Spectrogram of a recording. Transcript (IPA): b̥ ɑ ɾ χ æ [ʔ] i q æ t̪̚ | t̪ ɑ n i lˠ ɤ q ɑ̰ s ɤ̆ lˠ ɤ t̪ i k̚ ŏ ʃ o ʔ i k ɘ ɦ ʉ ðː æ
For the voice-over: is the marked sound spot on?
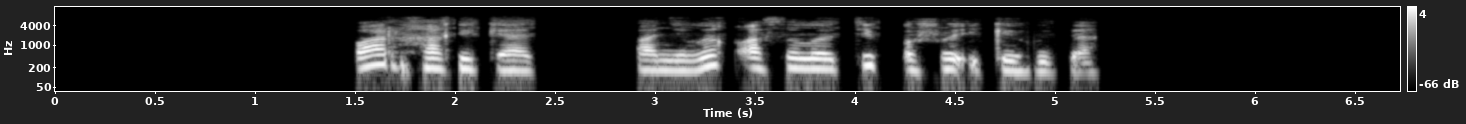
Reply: no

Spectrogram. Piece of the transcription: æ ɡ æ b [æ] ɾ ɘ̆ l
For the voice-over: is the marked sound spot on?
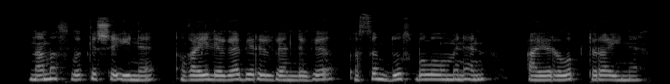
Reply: no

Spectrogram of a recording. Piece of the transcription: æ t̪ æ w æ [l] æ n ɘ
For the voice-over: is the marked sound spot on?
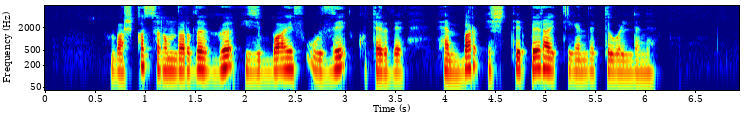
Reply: no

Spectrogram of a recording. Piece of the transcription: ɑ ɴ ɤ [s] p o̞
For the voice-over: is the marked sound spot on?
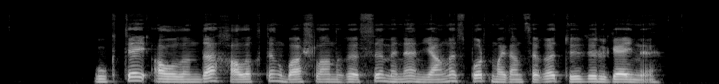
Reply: yes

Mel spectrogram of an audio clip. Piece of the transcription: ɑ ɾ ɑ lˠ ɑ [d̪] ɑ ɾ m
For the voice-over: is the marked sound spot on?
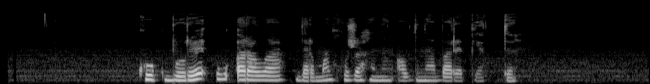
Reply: yes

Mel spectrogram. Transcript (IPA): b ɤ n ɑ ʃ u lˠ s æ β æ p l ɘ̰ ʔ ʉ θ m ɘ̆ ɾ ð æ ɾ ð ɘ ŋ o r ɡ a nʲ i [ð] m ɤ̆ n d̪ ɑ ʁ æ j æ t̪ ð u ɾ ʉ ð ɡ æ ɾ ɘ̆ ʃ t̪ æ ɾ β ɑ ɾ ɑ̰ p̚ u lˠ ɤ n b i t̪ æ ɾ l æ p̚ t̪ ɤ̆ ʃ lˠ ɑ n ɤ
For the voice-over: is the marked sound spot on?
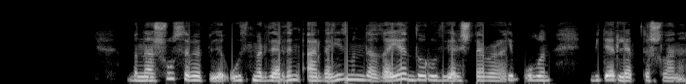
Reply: no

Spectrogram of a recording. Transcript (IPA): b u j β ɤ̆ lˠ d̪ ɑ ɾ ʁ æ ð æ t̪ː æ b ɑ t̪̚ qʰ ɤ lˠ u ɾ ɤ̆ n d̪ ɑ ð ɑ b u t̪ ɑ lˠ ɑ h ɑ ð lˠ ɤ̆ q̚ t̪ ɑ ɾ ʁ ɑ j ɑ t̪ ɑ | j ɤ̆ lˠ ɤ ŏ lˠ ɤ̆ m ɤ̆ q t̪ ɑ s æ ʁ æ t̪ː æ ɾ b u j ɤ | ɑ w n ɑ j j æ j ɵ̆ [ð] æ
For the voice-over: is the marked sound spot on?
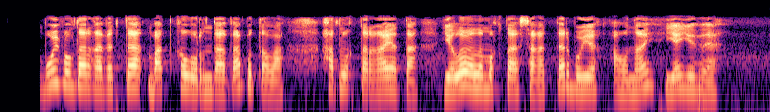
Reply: yes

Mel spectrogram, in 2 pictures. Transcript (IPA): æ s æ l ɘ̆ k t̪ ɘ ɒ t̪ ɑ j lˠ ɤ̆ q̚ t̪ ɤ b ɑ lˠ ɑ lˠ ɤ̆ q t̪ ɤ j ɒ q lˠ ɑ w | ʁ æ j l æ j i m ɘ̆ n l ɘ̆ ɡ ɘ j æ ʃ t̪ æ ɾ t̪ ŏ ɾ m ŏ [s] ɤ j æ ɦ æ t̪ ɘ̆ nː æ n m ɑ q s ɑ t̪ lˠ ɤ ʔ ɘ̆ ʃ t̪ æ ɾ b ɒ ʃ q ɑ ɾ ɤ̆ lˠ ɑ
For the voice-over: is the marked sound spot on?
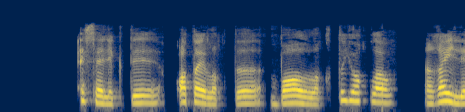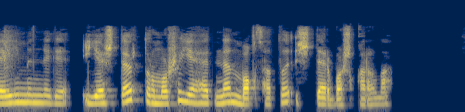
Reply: no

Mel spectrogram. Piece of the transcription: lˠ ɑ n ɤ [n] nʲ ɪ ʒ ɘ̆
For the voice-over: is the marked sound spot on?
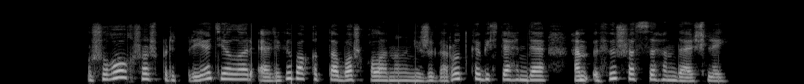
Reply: no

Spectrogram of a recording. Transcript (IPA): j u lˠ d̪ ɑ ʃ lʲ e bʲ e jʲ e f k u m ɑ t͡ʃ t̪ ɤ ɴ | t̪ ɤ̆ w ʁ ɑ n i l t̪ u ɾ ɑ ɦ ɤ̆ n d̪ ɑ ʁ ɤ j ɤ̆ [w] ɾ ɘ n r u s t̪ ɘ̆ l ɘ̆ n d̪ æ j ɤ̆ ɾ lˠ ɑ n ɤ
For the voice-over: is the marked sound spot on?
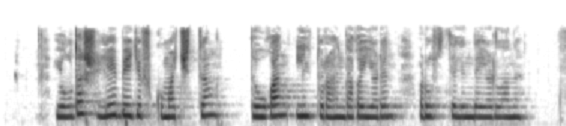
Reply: no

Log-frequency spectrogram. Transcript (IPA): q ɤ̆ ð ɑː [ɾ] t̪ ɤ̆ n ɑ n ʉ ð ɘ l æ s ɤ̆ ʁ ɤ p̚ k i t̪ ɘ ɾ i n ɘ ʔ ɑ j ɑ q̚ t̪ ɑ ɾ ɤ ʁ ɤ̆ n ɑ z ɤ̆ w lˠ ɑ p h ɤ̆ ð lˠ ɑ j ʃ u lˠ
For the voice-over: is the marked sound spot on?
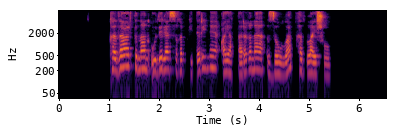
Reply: yes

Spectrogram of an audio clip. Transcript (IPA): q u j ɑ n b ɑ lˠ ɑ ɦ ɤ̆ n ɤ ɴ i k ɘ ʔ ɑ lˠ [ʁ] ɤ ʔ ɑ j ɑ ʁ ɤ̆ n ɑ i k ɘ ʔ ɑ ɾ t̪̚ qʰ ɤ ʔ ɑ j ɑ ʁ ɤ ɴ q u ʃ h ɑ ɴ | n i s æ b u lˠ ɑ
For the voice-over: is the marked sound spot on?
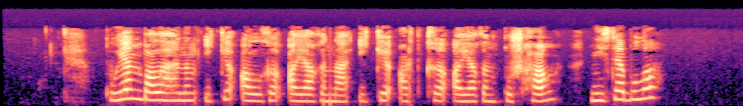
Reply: yes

